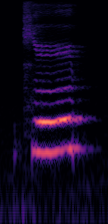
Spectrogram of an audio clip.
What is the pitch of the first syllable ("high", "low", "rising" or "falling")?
rising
